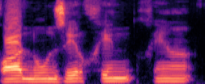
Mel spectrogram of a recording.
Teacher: خا کو پر کر کے پڑھیں گے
